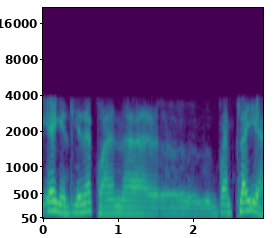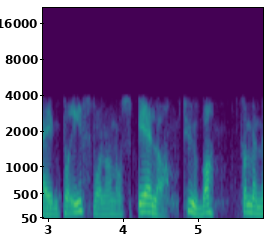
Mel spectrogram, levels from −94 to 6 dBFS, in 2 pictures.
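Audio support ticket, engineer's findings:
Whole clip: buzzy, synthetic-sounding speech with nothing above 4 kHz, dull and boxy. Component: AMR narrowband mobile codec (AMR-NB). Mechanism: 8 kHz sampling plus a vocal-tract model driven by sparse pulses. Damage heavy, with coarse and brittle detail, which fits the low 5.9 kbps mode.

1.52 to 1.83 s: brief dip and warble, then speech returning weak and rough. Component: lost AMR speech frames. Mechanism: the decoder re-used the last good pitch and vocal-tract settings at falling gain. The sound points to a single lost 20 ms frame.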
